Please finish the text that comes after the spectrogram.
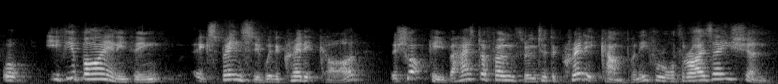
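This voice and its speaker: Timid, high-pitched, stammering worrier. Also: male voice, big pitch swings, moderate pace, bright, forceful tone, exaggerated voice, poor audio. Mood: nervous, apologetic. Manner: hesitant, stammering, deferential. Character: timid, apologetic, pessimistic male salesman in a gang. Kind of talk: radio drama acting.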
